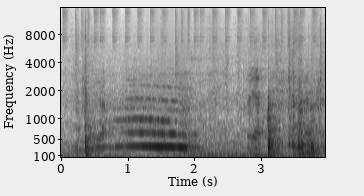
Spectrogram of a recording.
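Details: Gama F1 cow, a Belgian Blue x Brahman cross, smaller but hard to handle while being weighed. She gives one drawn-out low moo of about one and a half seconds, steady and then dropping, followed by short human voices and knocks.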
